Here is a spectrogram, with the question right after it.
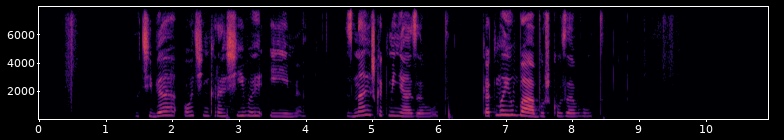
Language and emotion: Russian, positive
